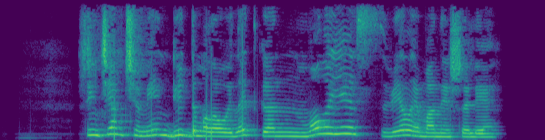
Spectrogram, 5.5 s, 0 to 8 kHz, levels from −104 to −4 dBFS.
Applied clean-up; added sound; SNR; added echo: none; none; none; none.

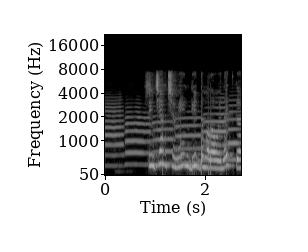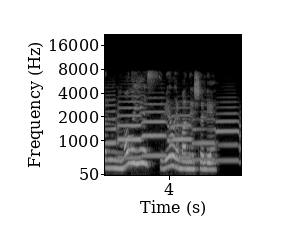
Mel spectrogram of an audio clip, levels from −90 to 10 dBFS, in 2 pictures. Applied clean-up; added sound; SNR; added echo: none; Trumpet; 8 dB; none.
